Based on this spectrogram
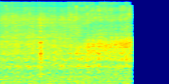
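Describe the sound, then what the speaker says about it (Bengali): Capsicum and potato frying lightly in a pan over low heat, a soft, steady sizzle with faint stirring clinks, continuous for about two seconds before cutting off. "আমি আঁচ কমিয়ে কিন্তু আলুর সাথে ক্যাপসিকামটা হালকা ভেজে নিচ্ছি।"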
